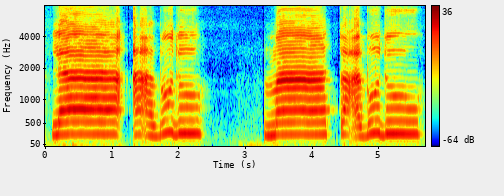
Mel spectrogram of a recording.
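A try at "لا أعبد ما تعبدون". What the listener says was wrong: نہیں، آخر میں نون کی آواز بھی سنائیں گے. تعبدون.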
